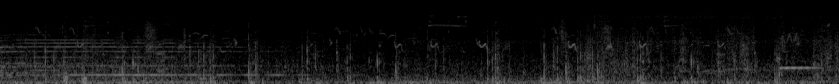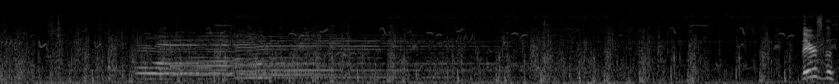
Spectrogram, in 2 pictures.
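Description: Steady clip-clop of a horse's hooves walking in the Red Dead Redemption video game, with an occasional snort, under a voice talking with background music.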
